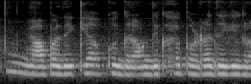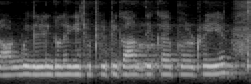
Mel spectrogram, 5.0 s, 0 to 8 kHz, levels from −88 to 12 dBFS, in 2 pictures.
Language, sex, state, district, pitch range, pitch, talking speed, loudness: Maithili, female, Bihar, Supaul, 245-260 Hz, 250 Hz, 260 wpm, -21 LUFS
